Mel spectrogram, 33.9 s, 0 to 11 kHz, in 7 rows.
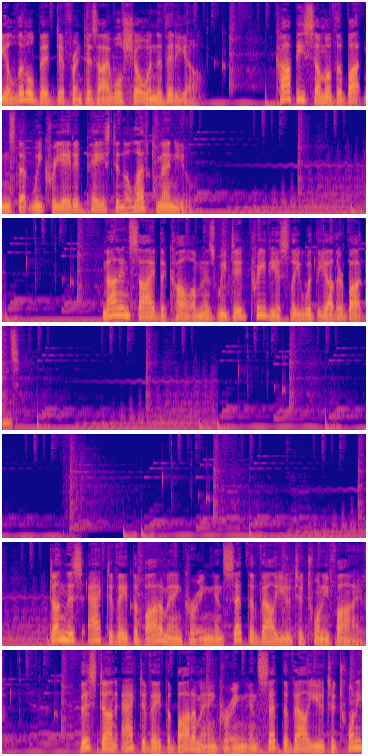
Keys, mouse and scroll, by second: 8.3 ctrl+c, 11.0-14.8 drag, 15.0 ctrl+v, 18.6-22.7 middle drag, 22.7-33.9 drag.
